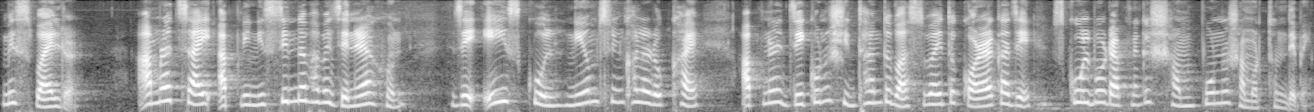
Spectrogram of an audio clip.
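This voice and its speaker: A woman voicing a stern, steady middle-aged father in a read-aloud story, speaking in a measured, firm way and stressing each word. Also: sits high.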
